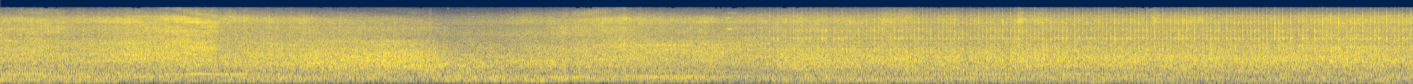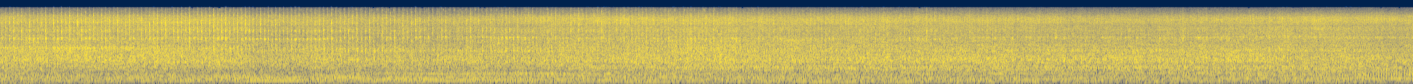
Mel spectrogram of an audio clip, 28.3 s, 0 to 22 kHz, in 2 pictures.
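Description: Scania K410 iB double-decker coach's diesel engine pulling away, turning and driving off, mixed with passing road traffic.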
